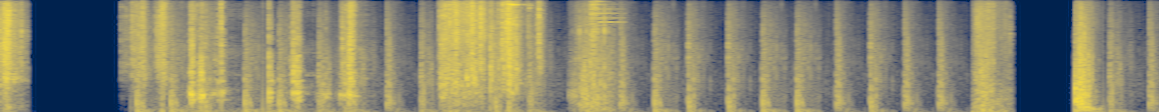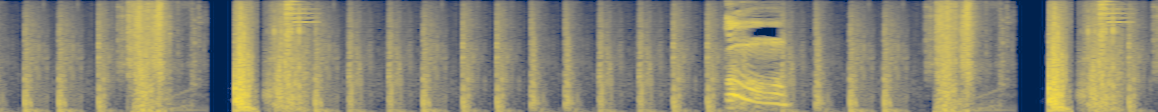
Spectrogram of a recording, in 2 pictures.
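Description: Footsteps tap quickly and evenly on hard ground.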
